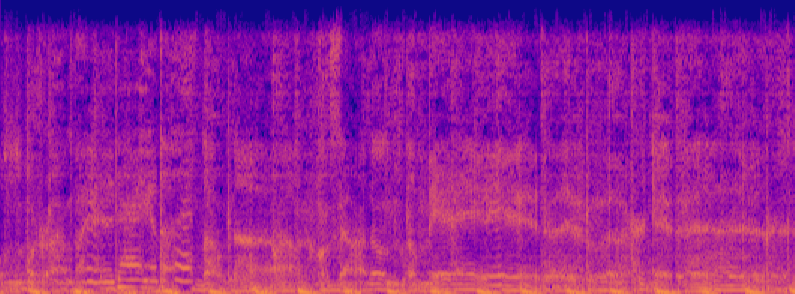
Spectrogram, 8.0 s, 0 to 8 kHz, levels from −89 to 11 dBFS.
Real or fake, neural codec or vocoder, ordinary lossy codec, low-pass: fake; codec, 16 kHz, 2 kbps, X-Codec, WavLM features, trained on Multilingual LibriSpeech; Opus, 32 kbps; 7.2 kHz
